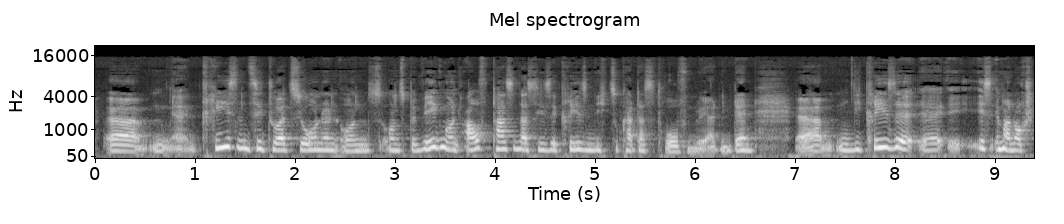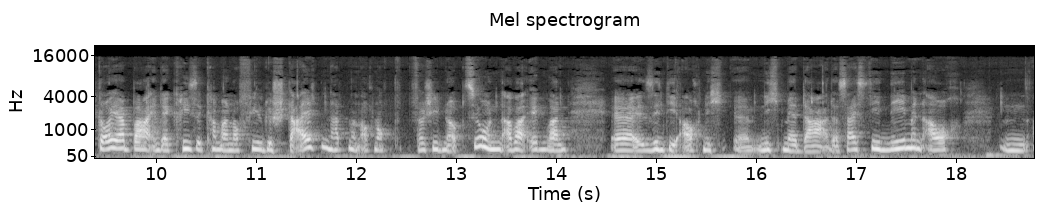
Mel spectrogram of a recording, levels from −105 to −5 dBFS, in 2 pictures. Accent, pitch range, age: German, 200-245 Hz, 50-69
